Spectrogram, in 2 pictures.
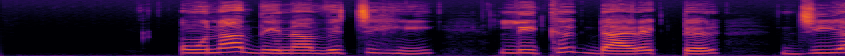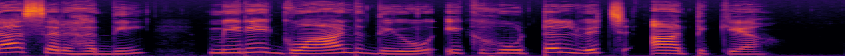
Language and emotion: Punjabi, neutral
